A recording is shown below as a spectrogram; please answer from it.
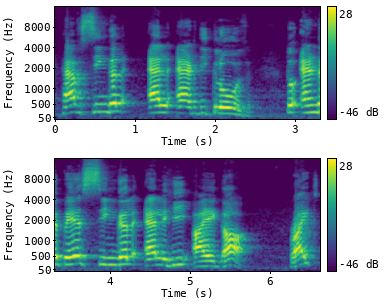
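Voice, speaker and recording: A man's voice: sits high, a bit bright. A man teaching spelling rules, switching between Hindi and English and checking with "right?" after each point. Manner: explanatory, repeats rules and asks "right?" to check understanding.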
